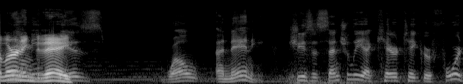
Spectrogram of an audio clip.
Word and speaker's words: Nani: know that n uh Nani was made to be Jesse's Nanny which I think is the correct pronunciation of Nani but we've always just called her Nani um and like that's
